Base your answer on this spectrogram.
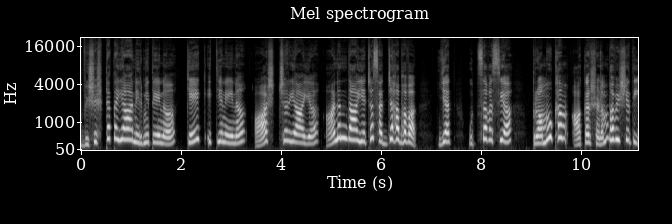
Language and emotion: Sanskrit, surprised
